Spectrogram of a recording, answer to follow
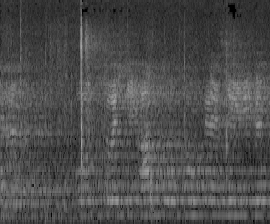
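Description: A male priest chanting a liturgical prayer in a reverberant church, his voice held on sustained notes over a steady low tone. A single sharp click sounds just over a second in.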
